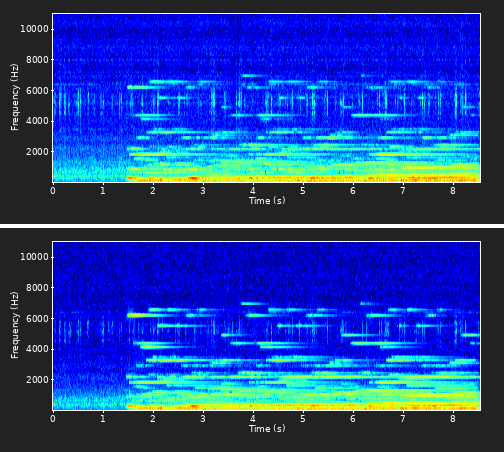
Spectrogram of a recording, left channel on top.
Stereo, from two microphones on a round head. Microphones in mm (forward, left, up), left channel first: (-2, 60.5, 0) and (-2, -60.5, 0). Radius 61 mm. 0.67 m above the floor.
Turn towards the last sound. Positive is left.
turn(degrees=-30)  # may be behind; listen again after turning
